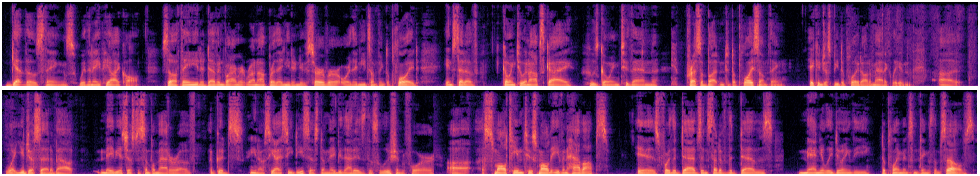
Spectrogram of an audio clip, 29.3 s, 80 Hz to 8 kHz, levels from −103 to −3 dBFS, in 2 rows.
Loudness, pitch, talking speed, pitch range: -25 LUFS, 105 Hz, 205 wpm, 100-115 Hz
